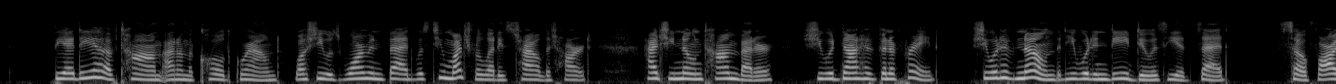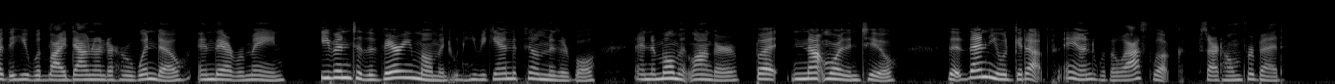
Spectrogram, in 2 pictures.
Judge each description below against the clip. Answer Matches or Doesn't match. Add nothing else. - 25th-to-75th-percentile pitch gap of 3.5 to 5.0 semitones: Matches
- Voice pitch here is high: Matches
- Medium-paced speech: Doesn't match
